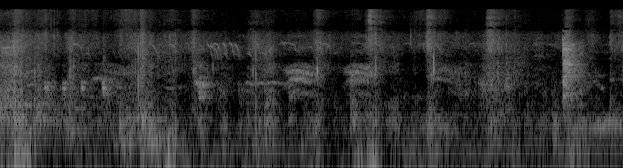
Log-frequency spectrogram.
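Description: A few short bird calls, faint, with a person's footsteps and handling thumps on dry dirt and straw.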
